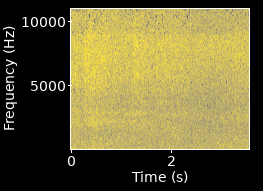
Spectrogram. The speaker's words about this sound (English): And the sea really is sort of swirling around here now. It's quite safe in this bit, because there's a sort of half circle of rocks which breaks the,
